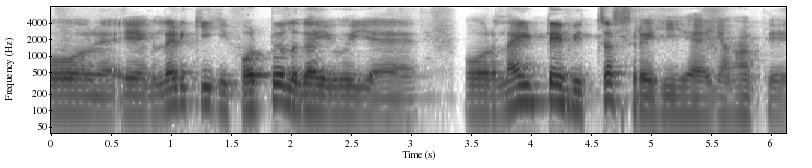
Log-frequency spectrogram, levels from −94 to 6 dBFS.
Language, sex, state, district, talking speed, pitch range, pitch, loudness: Hindi, male, Rajasthan, Bikaner, 165 wpm, 90-120 Hz, 100 Hz, -19 LUFS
